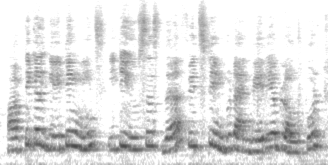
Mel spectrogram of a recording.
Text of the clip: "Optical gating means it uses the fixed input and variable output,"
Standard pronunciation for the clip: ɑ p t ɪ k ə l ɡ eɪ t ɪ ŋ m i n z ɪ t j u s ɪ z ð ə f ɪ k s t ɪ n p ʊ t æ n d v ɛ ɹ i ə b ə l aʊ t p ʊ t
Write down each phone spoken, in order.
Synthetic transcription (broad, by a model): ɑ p t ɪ k ə l ɡ eɪ t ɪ ŋ m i n s ɪ t j u s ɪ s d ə f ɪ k s t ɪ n b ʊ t æ n d v ɛ ɹ i ə b ə l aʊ t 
